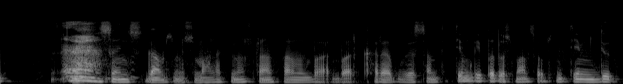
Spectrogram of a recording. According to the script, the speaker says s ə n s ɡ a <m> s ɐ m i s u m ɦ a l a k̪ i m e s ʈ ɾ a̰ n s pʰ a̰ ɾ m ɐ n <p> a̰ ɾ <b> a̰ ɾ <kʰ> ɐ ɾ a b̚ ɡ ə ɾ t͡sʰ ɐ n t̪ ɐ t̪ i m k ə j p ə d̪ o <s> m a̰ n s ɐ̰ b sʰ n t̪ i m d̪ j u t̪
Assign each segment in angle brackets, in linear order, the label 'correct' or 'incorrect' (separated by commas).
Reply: correct, incorrect, correct, correct, correct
